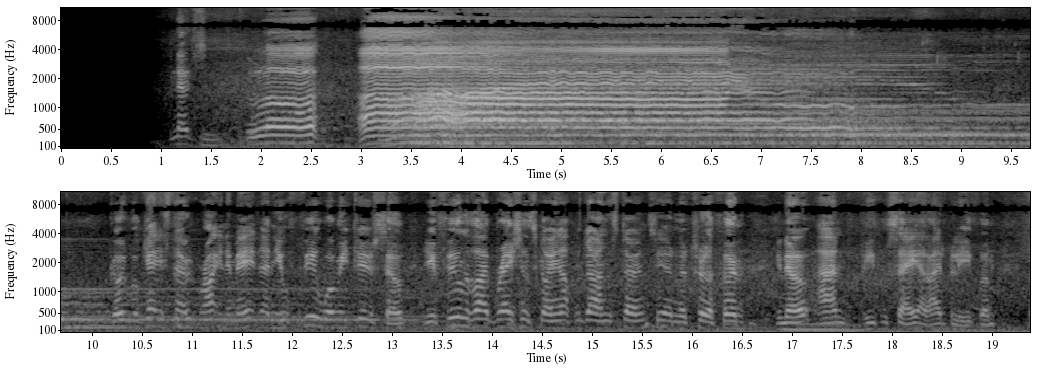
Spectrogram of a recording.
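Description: An elderly man calls out and speaks loudly into a microphone.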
